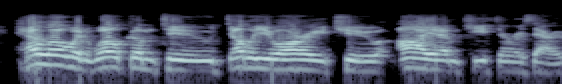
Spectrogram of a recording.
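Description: The voice is a put-on character voice pitched in the middle range. Its delivery comes at a fairly slow pace. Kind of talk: formal broadcast announcer speech.

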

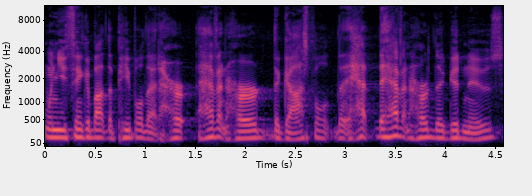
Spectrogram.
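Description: In a very clean recording with a silent background, a man with an American accent talks fairly quickly in a fairly high pitch. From US South (Tallahassee, Florida). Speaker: church family ministries director. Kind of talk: sermon.

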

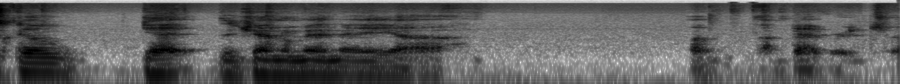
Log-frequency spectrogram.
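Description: In a put-on character voice, a man growls in a robotic way at a fairly slow pace.

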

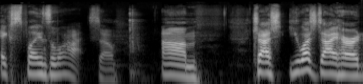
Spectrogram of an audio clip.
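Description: A man's high-pitched voice, in an American accent, has a dry, close sound with no echo. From Ohio, US. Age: 40s. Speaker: horror podcast co-host. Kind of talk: casual chat.

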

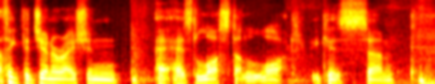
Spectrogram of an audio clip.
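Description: A man with an Australian accent speaks at a very slow pace, his pitch medium with ordinary variation, over a quiet background. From Australia, New South Wales south coast. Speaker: podcast panelist. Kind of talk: casual chat.

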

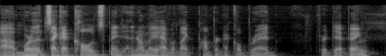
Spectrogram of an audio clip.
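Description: Delivered at a very fast pace, this American accent is heard on a very clean recording with a silent background. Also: man. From Eastern Pennsylvania, Lehigh Valley (Allentown). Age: 40s. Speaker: podcast host. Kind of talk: casual chat.

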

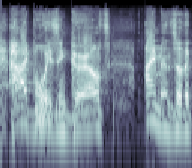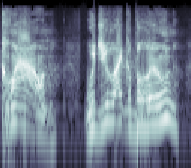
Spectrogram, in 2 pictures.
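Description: Putting on a character voice in a New York accent, a man speaks with a raspy, fairly high pitch. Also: fairly slow pace. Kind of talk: mock-friendly children's entertainer. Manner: sinister, menacing, sweetly eerie.

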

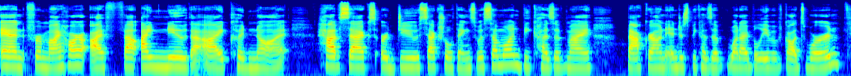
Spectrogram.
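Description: In a bright, sharp tone, a woman speaks at medium pitch and a fairly slow pace with monotone, flat intonation on a very clean recording with a silent background. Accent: American. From Los Angeles, California. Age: 20s. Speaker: podcast host. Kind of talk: casual chat.

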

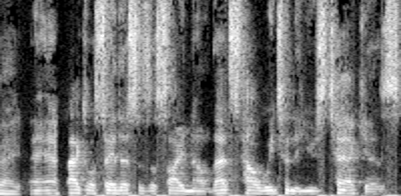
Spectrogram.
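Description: A man's plain, everyday voice at a medium pitch, with an American accent, fairly even intonation and a moderate pace. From Oklahoma. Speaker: paranormal investigator and medium. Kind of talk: casual interview chat.

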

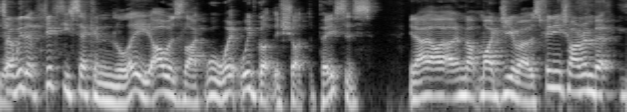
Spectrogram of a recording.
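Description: Somewhat breathy and fairly high-pitched, a man with an Australian accent talks at a very fast pace. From Australia, Sydney. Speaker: cycling sporting director. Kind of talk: casual interview. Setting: remote call from bedroom.

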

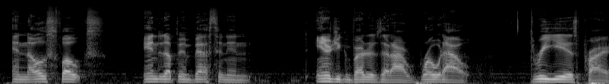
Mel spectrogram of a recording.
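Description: A man talks in an animated tone at a medium pitch. His pace is moderate, broken by long, frequent pauses. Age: 30s. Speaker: podcast host. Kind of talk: personal storytelling monologue. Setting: live stream.

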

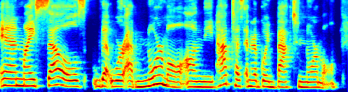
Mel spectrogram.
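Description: A plain, everyday voice with a Canadian accent, ordinary pitch variation and very even loudness, at a fairly slow pace with hardly any pauses. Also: woman, medium pitch for a woman. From Canada, Toronto. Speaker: intuitive life coach. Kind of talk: interview testimony.

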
